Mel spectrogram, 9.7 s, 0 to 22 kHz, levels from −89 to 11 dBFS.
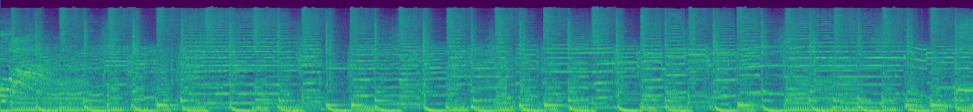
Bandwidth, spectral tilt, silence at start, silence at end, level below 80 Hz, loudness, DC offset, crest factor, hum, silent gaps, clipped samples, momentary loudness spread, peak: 17 kHz; -4 dB/octave; 0 s; 0 s; -18 dBFS; -12 LUFS; under 0.1%; 12 dB; none; none; under 0.1%; 2 LU; 0 dBFS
